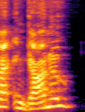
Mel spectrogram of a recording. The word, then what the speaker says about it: Ngannou: I mean, from Francis Ngannou's side, this is an incredible story.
